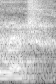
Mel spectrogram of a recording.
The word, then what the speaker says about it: Runge: Okay, Runge. we're here for the Runge, the hard German last name. Runge. That's how they pronounce it.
